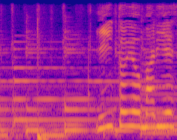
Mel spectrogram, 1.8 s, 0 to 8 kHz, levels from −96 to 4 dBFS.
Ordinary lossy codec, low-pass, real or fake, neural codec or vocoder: none; 7.2 kHz; real; none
